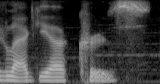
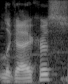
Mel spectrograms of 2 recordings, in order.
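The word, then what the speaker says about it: Lagiacrus: the armor sets that looks really cool ivory laggia cruise oh legiacris yes the guy chris the guy yeah well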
